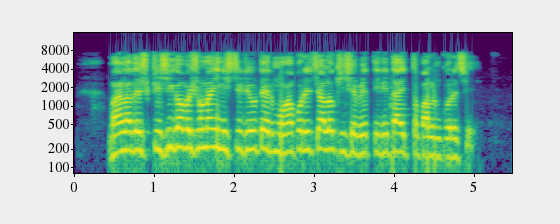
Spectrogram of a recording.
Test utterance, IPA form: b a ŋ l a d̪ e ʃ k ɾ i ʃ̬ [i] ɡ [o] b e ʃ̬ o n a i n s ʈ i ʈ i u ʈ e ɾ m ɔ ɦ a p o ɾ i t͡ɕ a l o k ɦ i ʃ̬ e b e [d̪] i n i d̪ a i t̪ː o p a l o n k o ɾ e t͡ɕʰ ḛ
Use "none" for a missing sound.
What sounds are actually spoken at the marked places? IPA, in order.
i, ɔ, t̪

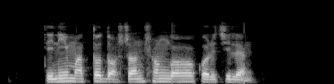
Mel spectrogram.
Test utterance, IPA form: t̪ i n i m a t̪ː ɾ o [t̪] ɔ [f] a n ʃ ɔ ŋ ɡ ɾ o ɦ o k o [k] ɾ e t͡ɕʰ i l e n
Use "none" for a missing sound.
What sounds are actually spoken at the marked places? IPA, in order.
d̪, ʃ, none

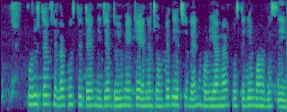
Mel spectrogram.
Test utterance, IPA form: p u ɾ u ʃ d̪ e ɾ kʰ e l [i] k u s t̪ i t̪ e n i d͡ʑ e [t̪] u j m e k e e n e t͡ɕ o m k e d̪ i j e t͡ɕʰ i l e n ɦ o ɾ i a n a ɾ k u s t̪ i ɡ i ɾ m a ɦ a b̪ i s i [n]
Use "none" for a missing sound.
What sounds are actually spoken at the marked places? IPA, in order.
a, d̪, ŋ

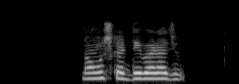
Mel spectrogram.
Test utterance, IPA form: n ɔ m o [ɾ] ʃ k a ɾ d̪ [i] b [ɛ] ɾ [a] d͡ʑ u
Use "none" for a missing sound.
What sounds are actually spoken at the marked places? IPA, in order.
none, e, a, a

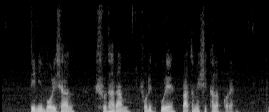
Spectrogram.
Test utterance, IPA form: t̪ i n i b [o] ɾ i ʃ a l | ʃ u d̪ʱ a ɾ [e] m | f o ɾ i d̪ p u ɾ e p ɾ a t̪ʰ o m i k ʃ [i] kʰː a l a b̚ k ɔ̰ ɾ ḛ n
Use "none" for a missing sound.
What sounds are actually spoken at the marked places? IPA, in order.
o, a, i

